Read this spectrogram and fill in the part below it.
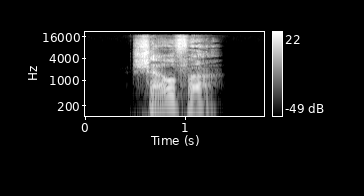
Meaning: comparative degree of scharf
- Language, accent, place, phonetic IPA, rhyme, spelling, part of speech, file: German, Germany, Berlin, [ˈʃɛʁfɐ], -ɛʁfɐ, schärfer, adjective, De-schärfer.ogg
